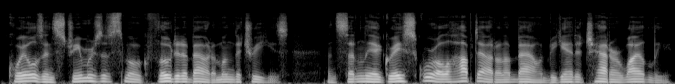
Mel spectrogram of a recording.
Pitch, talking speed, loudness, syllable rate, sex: 120 Hz, 220 wpm, -19 LUFS, 5.9 syllables/s, male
